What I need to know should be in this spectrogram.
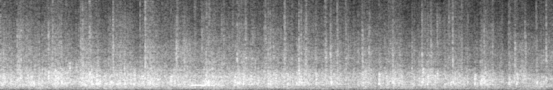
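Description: A large audience applauds steadily.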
